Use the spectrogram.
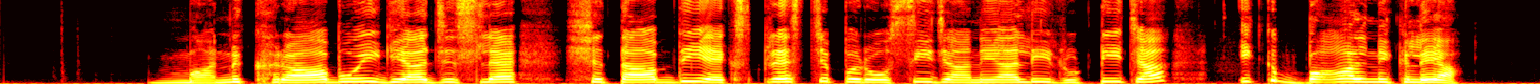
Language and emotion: Dogri, disgusted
